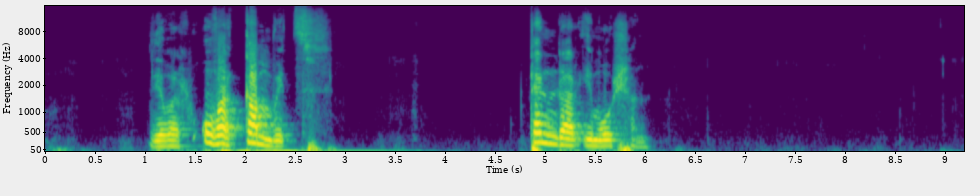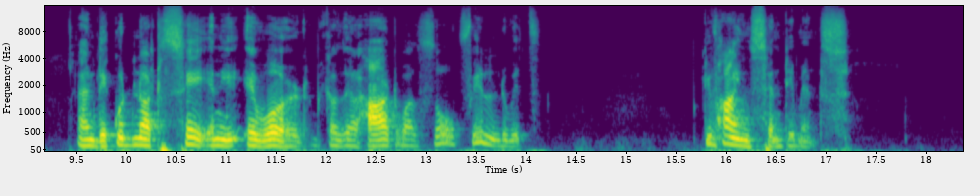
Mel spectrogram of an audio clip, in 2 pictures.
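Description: An elderly man reads aloud calmly through a close microphone, in short phrases with pauses.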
